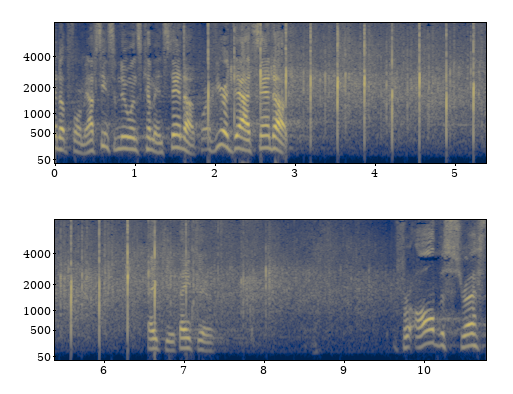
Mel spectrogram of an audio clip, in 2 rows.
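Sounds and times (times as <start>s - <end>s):
speech: 0.0s - 3.2s, 6.6s - 7.5s, 9.7s - 10.7s
sharp evenly spaced claps: 1.5s - 9.8s
audience applause: 1.9s - 9.9s.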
